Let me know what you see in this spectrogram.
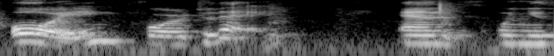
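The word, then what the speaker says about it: hoy: And when you think about that word oi, I always say, you know, like oi o because there the h is silent, right? No pronounce the h and say oi.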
